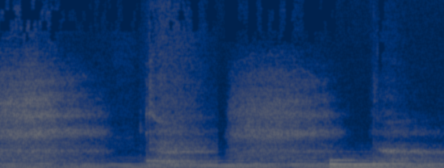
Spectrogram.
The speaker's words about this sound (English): Exhale calmly and start another round of deep, full, and calm breathing. Inhale in a wave-like motion.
